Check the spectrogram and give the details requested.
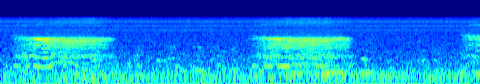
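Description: Two long, low rattling snores on slow in-breaths about five seconds apart, with a steady hum in the room; ordinary snoring during sleep.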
